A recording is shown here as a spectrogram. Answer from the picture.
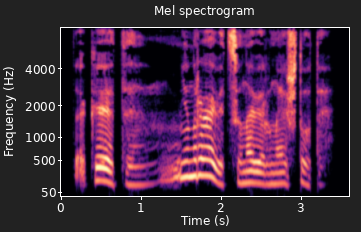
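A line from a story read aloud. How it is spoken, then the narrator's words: Mumbled. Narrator (Russian): промямлил Берон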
